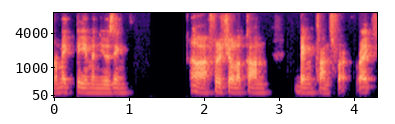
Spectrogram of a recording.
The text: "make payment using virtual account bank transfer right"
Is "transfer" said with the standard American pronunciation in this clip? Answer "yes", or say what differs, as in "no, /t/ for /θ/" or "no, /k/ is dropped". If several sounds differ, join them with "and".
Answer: yes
